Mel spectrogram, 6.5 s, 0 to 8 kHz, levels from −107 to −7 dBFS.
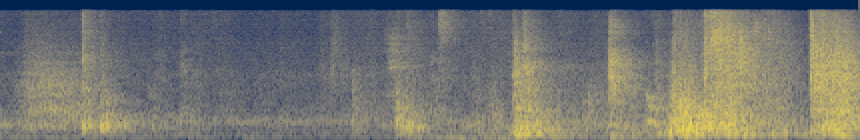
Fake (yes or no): yes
